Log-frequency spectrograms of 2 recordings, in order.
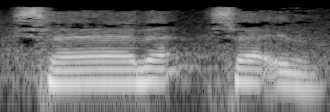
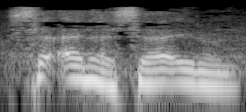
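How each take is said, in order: First: A long a replaces the glottal stop in the first word. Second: A glottal stop follows the s in the first word. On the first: "بألف مكان الهمزة" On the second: "بهمزة مفتوحة بعد السين"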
